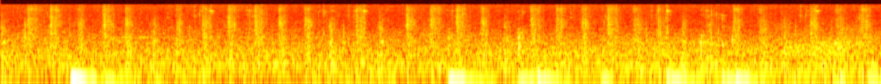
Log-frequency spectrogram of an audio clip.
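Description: Quick footsteps run steadily through grass.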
